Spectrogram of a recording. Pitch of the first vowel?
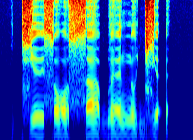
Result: falling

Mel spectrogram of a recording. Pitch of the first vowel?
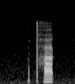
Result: falling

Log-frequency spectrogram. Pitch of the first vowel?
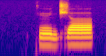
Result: low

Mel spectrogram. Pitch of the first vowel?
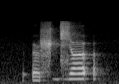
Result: low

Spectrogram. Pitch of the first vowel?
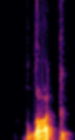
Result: low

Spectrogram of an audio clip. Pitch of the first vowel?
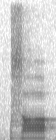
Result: high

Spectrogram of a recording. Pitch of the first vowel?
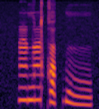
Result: high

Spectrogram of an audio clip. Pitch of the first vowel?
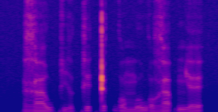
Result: rising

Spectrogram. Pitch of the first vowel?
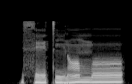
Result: low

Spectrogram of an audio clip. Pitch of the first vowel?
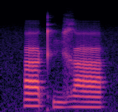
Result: high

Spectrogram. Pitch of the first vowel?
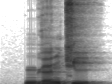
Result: rising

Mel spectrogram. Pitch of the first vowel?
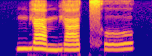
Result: falling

